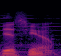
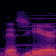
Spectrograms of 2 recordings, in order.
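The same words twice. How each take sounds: First: The sounds are run together and not enunciated. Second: Every sound is clearly enunciated. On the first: The speaker calls it wrong. "they say this here" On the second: The speaker calls it right. "instead of saying this here"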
